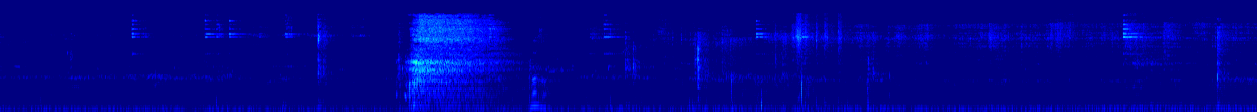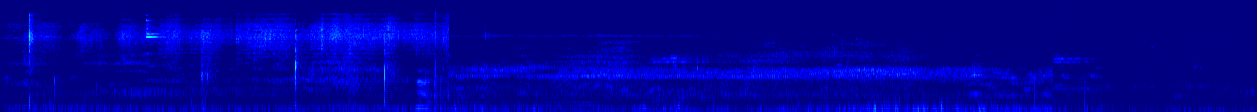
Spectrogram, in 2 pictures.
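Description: People talking in the background, with a laugh about five seconds in, over a steady low outdoor rumble and a loud brief rush of noise about four seconds in.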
